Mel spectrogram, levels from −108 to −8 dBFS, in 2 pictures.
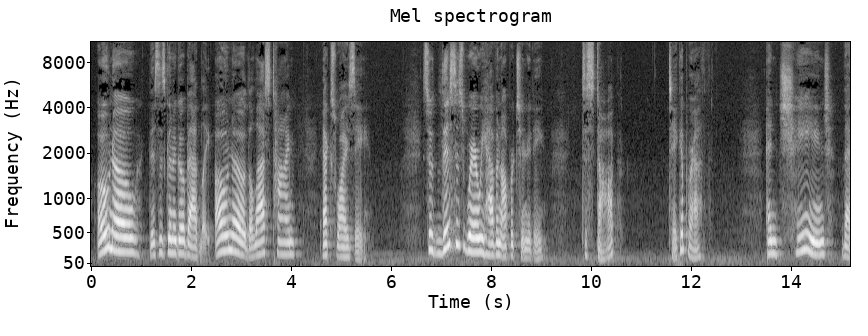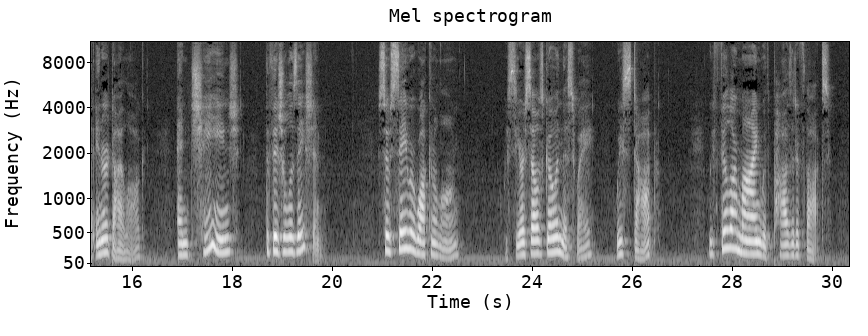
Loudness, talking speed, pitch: -23 LUFS, 110 wpm, 165 Hz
